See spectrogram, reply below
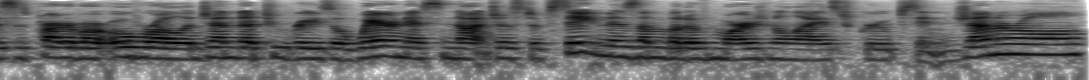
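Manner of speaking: ordinary talk, nothing marked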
